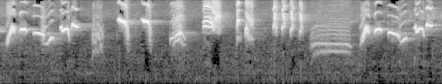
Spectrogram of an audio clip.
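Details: White-rumped shama singing in a wild, forest style, used for training caged birds: a rapid, varied run of clear whistles, sharp chips and a brief buzzy trill, with notes changing pitch constantly.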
